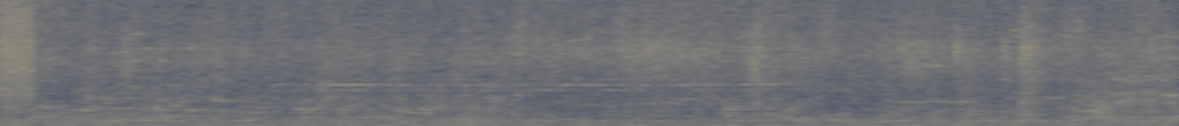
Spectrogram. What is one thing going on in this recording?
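Liquid pours softly into a cup.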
